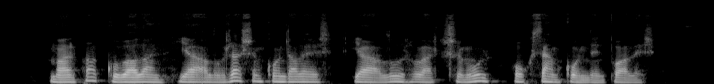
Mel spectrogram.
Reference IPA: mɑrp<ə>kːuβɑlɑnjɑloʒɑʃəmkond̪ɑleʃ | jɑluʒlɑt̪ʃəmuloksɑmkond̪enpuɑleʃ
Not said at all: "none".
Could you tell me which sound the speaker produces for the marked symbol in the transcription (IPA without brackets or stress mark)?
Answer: ɑ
